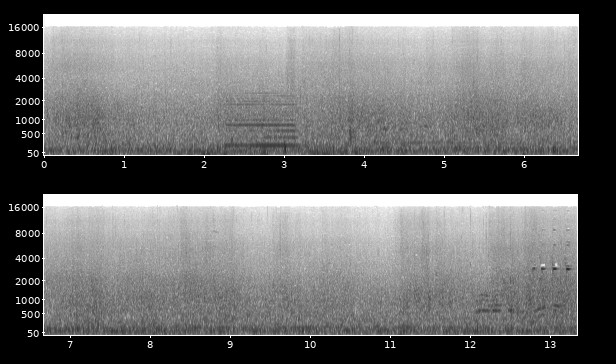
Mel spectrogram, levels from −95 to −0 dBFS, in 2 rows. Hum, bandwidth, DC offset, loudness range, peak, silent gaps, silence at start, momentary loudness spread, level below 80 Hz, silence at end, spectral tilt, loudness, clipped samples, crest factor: none; 16.5 kHz; under 0.1%; 2 LU; -8 dBFS; none; 0 s; 6 LU; -36 dBFS; 0 s; -5 dB/octave; -29 LUFS; under 0.1%; 20 dB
